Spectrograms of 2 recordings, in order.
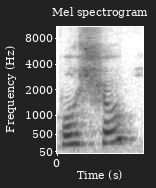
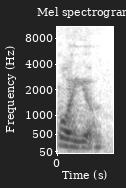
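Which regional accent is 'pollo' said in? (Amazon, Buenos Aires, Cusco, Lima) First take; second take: Buenos Aires; Lima. First: It is said in a Buenos Aires accent. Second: It is said in a Lima accent. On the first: "Alguien en Buenos Aires dirá" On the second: "Alguien de Lima nos dirá"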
